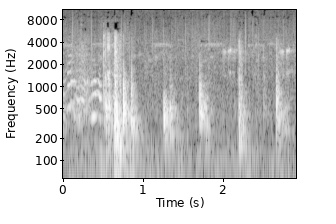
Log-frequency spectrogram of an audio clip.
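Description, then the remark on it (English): A door leading to the outside is handled with a cluster of clunks and a creak, then several evenly spaced thuds follow, like the door swinging shut and steps moving away, moderately loud. “Right out this door. It's open to the outside.”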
